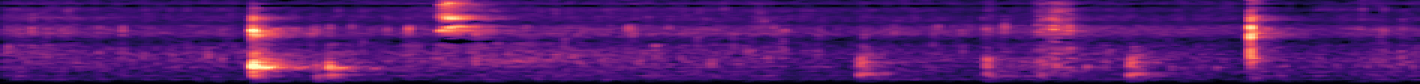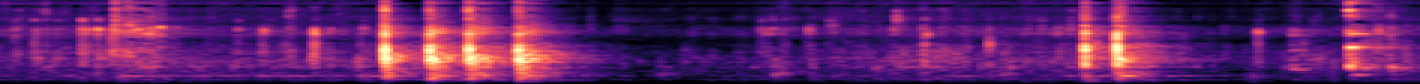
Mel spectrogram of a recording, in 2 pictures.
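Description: A metal spoon scrapes and knocks against a metal pan.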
